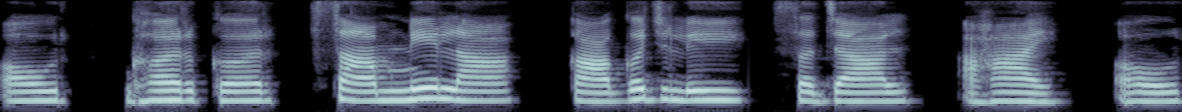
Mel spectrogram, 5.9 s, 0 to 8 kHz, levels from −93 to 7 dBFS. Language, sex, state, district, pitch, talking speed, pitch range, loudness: Surgujia, female, Chhattisgarh, Sarguja, 210 Hz, 100 wpm, 195-220 Hz, -15 LUFS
